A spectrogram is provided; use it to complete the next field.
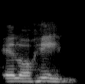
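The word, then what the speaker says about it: אלוהים: esta que está aquí arriba que pero se pronuncia como elohim es la lo que quiere decir entonces podemos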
